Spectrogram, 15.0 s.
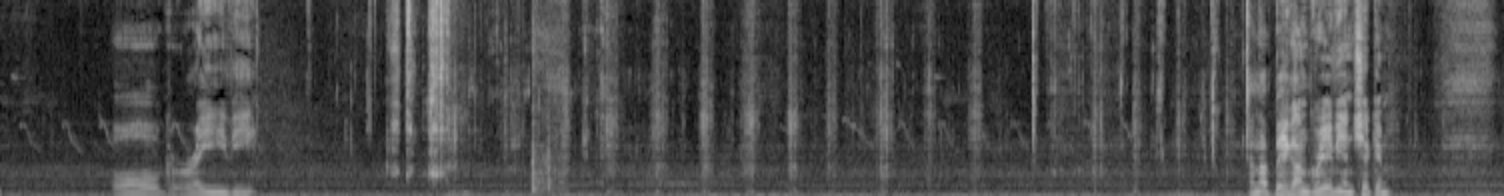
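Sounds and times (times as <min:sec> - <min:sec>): low steady hum: 0:00.0 - 0:15.0
crunchy chewing: 0:03.1 - 0:14.8.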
